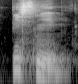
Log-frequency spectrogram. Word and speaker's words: пісні: Чому у цьому слові буде звук сі м'який? Тому що це уподібнення за м'якістю. Це означає, що приголосні із фрази де ти з'їси цілини перед наступним перед наступним м'яким або пом'якшеним стають так само м'якими.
